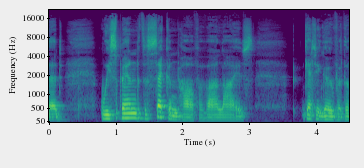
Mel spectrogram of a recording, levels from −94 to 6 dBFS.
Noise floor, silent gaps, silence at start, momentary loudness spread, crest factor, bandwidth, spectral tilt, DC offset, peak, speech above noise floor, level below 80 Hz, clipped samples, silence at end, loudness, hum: -50 dBFS; none; 0 s; 17 LU; 20 dB; 19 kHz; -4.5 dB/octave; under 0.1%; -2 dBFS; 28 dB; -64 dBFS; under 0.1%; 0 s; -23 LUFS; none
